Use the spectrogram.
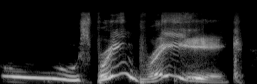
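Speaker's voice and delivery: high, drawn-out whoop; party whoop. A narrator's reading. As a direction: whoop it up like a spring breaker. Party whoop repeated in the retelling.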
